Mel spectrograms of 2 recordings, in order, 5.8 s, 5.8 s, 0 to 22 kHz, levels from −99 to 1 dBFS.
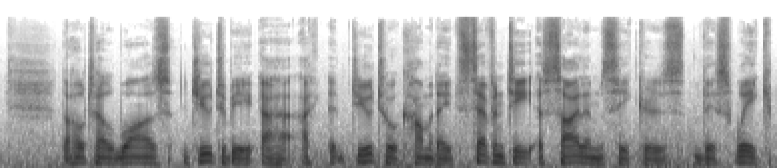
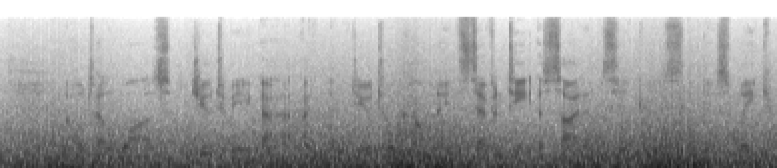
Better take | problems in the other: first | wind noise on the microphone; heavy; 3 dB above the speech; occasional gusts in the first

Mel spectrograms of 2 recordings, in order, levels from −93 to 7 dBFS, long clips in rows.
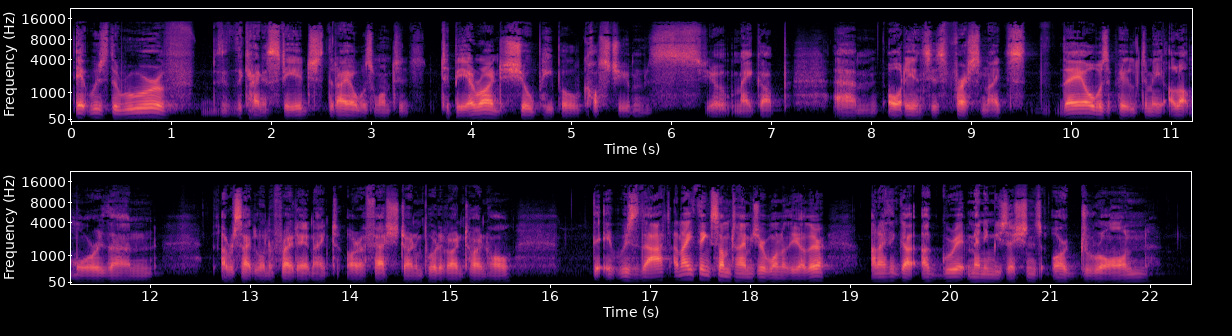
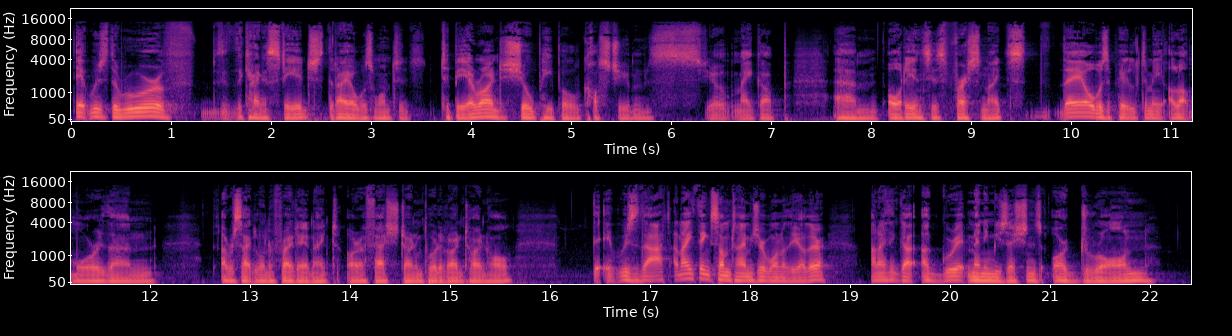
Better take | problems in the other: second | thin; very; fading below 450 Hz

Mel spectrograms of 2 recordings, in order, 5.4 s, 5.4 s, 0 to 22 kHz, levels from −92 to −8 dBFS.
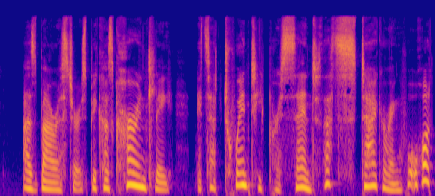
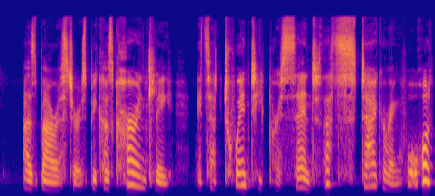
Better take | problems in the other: first | thin; very; fading below 300 Hz

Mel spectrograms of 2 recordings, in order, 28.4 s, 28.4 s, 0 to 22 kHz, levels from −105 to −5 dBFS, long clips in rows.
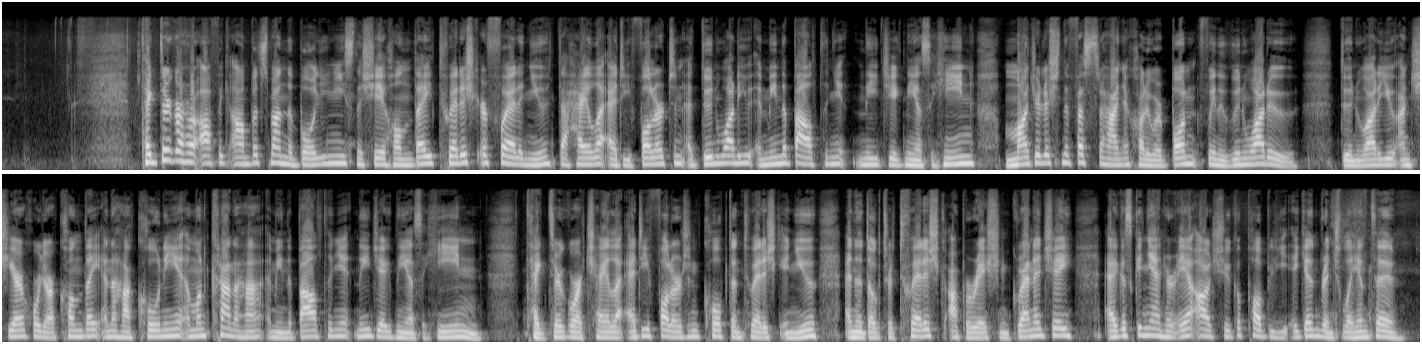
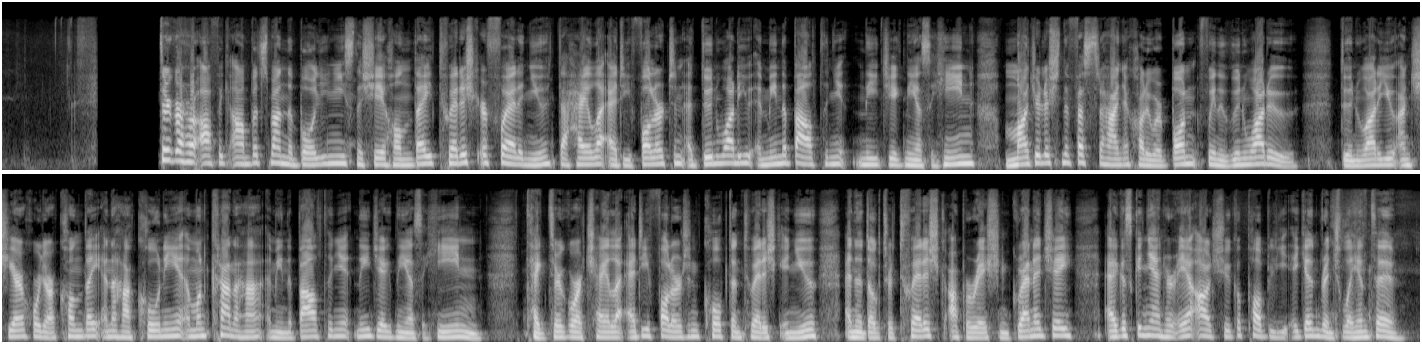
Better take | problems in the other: first | audio cutting out; at 1 s for 0.5 s

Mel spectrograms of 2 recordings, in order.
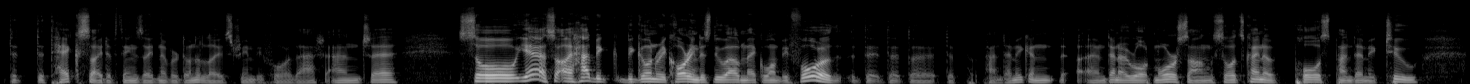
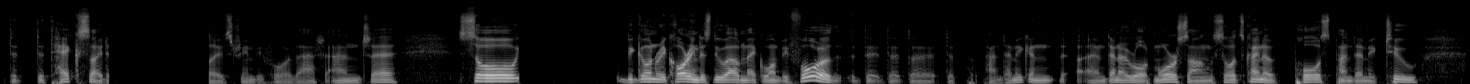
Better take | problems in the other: first | audio cutting out; at 1 s for 1 s and at 5 s for 1 s

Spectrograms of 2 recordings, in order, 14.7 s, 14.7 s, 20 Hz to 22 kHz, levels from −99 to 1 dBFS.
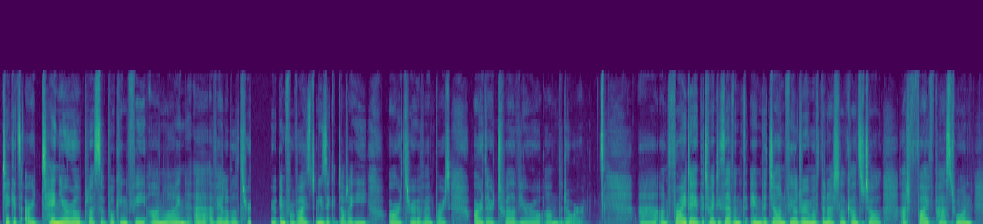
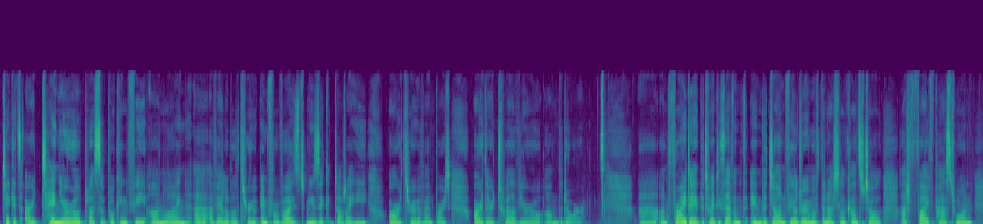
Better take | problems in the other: second | audio freezing; at 4 s

